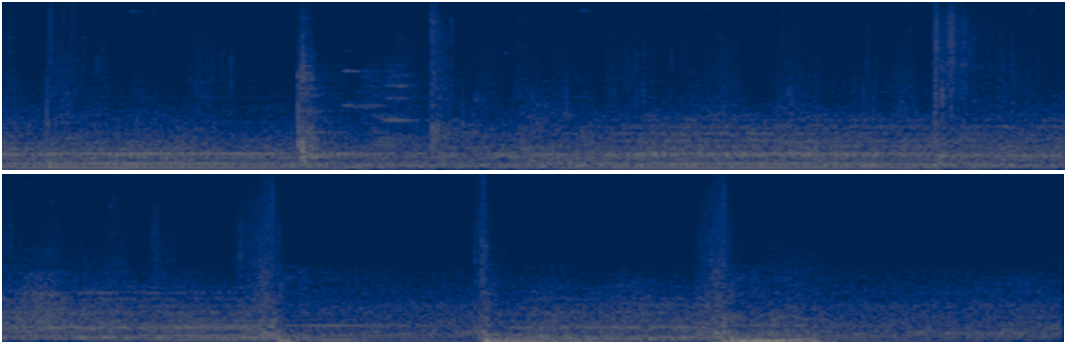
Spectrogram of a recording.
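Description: Footsteps tread slowly over a hard, gritty floor.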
